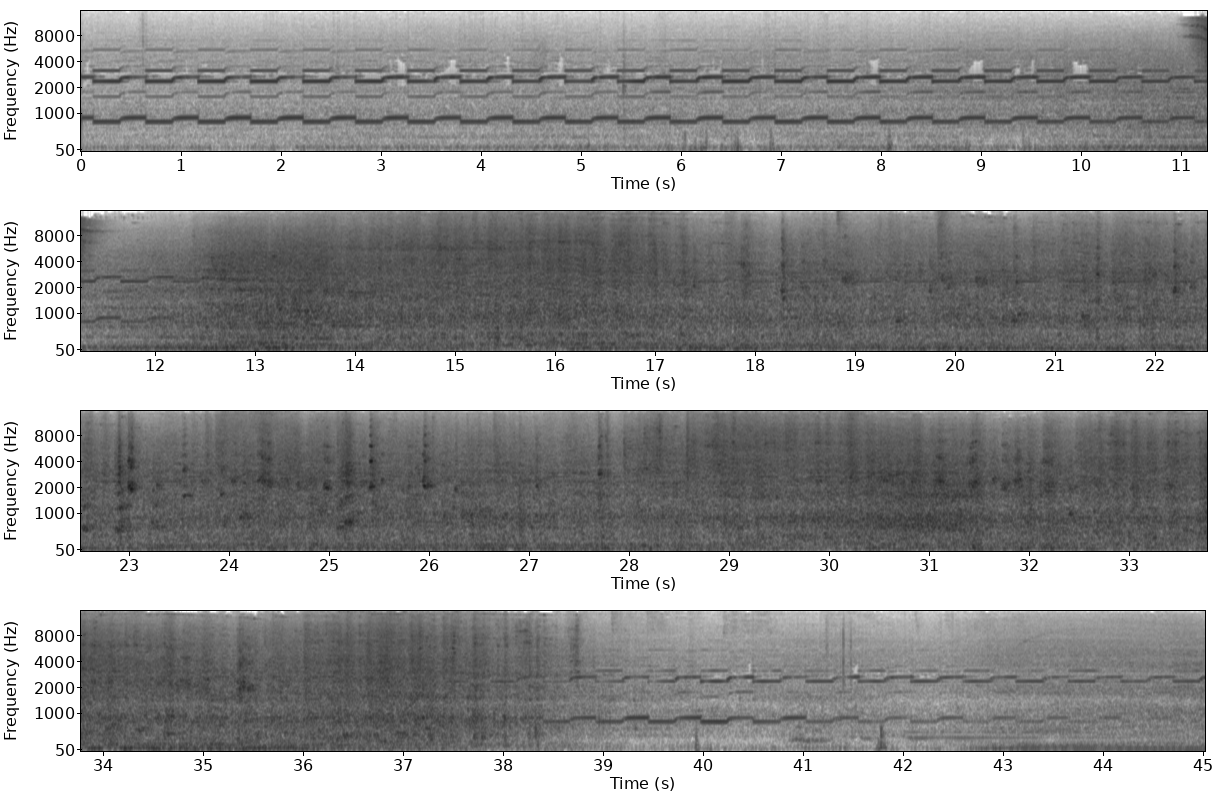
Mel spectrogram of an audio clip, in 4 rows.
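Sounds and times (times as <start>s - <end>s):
diesel locomotive engine: 0.0s - 45.0s
wagon wheels rumbling and clacking: 13.0s - 38.8s.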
